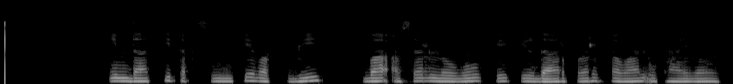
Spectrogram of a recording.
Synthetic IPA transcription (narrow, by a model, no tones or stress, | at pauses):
ɪmd̪aːd̪kit̪ɐqsiːmkeʋɐq̚t̪bʱi | baːʔəsəɾloːɡõkekɪɾd̪aːɾpɐɾsɐʋaːlʊ̰ʈʰaːeɡɐeː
